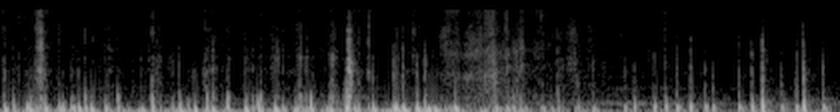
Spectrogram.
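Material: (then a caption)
Fabric. Fingertips scratch and tap rapidly on the fabric crown of a grey Penn State baseball cap. The result is a quick, uneven run of dull, muffled thumps mixed with soft, scratchy rustling, with almost all of the energy sitting low and very little brightness.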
